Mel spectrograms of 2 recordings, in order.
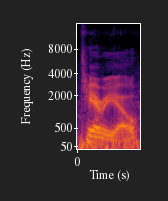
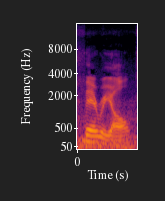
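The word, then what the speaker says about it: Theriault: the Republican is Austin Tero which is t h t h e r i a u l t it's French in English it looks like theal but in French it's pronounced Theo because the H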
